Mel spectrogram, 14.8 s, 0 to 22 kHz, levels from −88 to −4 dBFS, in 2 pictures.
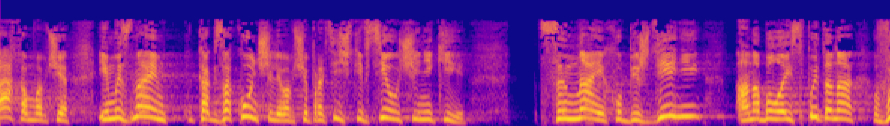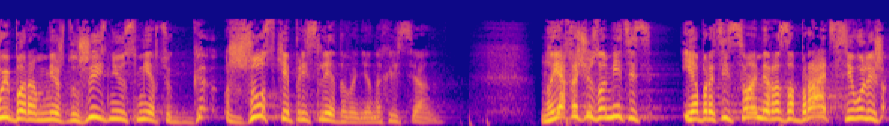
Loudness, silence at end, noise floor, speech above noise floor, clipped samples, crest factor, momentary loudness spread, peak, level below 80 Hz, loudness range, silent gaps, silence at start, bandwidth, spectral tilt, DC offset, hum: -17 LUFS; 0 s; -47 dBFS; 31 dB; under 0.1%; 16 dB; 12 LU; 0 dBFS; -64 dBFS; 4 LU; none; 0 s; 11.5 kHz; -3.5 dB/octave; under 0.1%; none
